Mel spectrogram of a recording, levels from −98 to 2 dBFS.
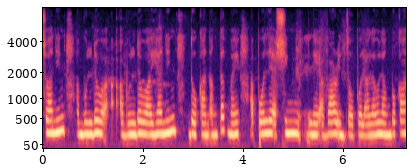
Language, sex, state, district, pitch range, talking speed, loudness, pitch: Mizo, female, Mizoram, Aizawl, 200-220 Hz, 215 wpm, -12 LUFS, 210 Hz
